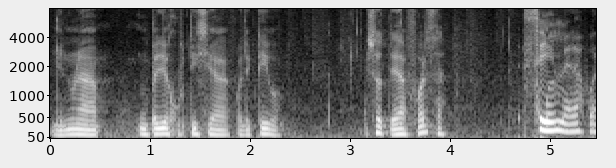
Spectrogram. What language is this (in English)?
Spanish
